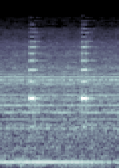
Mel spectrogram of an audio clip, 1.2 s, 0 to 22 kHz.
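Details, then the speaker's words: Arrma Kraton 8S: short high beeps about half a second apart over a faint hum, part of the ESC's three-beep code, which the chart gives as sensor loss; the motor is suspected broken inside, with power loss in first. "i have a feeling this motor might be broken those three beeps coming out of the esc i am gonna look on the chart and see what those three beeps are"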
